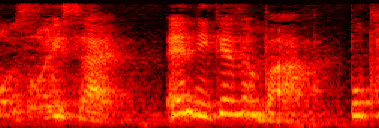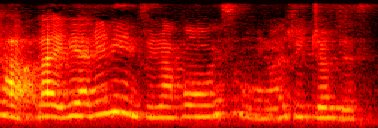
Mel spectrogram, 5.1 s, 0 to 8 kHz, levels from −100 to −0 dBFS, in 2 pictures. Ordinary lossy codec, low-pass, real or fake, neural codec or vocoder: none; 7.2 kHz; fake; codec, 24 kHz, 0.9 kbps, WavTokenizer, medium speech release version 1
